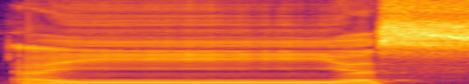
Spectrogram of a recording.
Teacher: Huruf nun sukun bertemu ya, maka ditahan dan ditekan. Ya, huruf nun sukunnya menghilang melebur ke huruf ya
